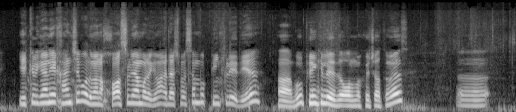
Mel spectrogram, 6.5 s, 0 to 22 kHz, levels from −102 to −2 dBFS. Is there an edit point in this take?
no; 0 cuts

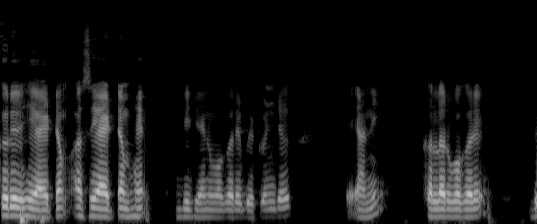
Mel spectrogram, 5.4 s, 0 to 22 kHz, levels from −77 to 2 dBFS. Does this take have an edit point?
yes; 1 cut; at 1.8 s

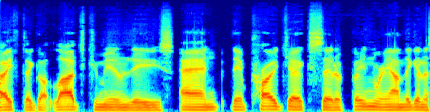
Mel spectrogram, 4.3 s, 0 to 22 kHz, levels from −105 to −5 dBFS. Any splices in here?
yes; 1 cut; at 2.2 s

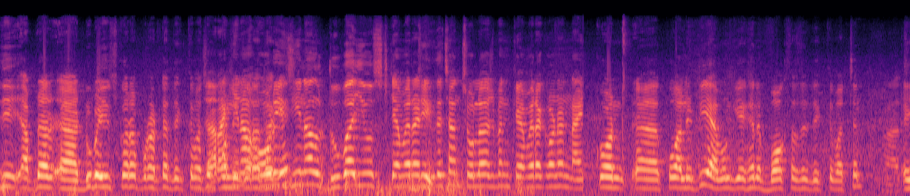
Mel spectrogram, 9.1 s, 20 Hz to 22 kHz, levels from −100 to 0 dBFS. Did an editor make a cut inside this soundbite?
yes; 1 cut; at 5.9 s

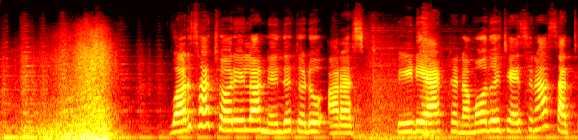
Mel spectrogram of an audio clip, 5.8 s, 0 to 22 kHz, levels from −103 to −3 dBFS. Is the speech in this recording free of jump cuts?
yes; 0 cuts

